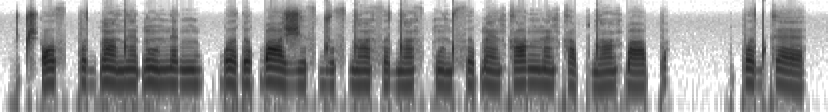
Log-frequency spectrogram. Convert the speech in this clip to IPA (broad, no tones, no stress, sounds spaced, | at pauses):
t͡ʃʼ ɔ θ p ʌ d ɗ ɑ̃ d æ̃ ɗ ũ n æ ŋ͡m u p ɓ ʌ ɗ ʌ ɓ ɑ ʒ i θ d u θ d ɑ̃ θ ʌ d ɑ̃ θ p ũ d θ ə ɓ æ̃ k ɑ ŋ͡m æ̃ k ɑ p d ɑ̃ k͡p ɑ p | p ʌ d k æ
